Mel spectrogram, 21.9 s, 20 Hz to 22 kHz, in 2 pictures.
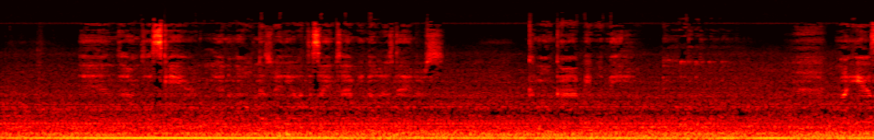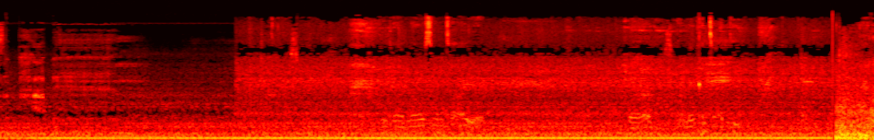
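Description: Steady low rumble of road and engine noise inside a car cabin at highway speed, about 60 mph. About fourteen seconds in, a higher hiss joins the rumble.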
